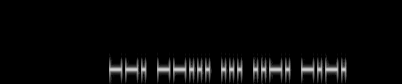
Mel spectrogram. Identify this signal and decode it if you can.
Morse code, heard as a keyed tone, about 30 wpm, 700 Hz. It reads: G7SFC
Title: DXCC-100 Call Signs - 5 Characters - 30wpm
